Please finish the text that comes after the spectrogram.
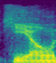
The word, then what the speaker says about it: Keown: who was your guy the last name is k-e-o-n is a hall-of-famer dave keown i think it's pronounced he does not have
